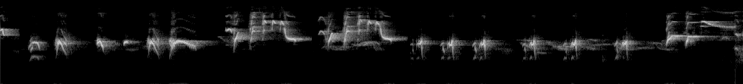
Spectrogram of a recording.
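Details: Song thrush singing loud, varied phrases, each note repeated several times: clear whistles and sharp chirps with rich higher trills in between.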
